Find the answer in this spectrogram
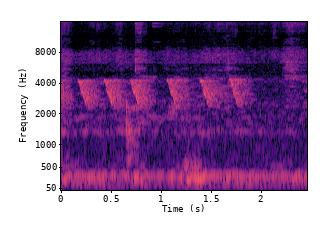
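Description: A small bird chirping: a quick run of about seven short, high chirps, each falling in pitch, roughly four a second.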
